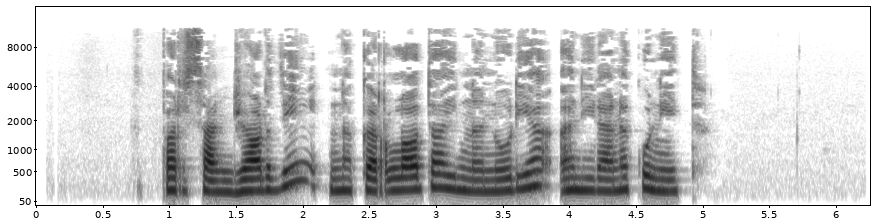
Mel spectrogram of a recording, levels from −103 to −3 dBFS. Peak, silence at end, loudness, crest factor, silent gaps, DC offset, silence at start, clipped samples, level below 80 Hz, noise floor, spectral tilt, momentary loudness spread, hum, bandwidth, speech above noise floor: -2 dBFS; 1.3 s; -22 LUFS; 20 dB; none; under 0.1%; 1 s; under 0.1%; -72 dBFS; -78 dBFS; -6.5 dB/octave; 9 LU; none; 11.5 kHz; 58 dB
